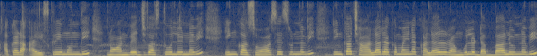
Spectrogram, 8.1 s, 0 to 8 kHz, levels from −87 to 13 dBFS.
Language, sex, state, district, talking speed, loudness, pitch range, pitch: Telugu, female, Andhra Pradesh, Sri Satya Sai, 135 wpm, -16 LUFS, 265-315 Hz, 300 Hz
